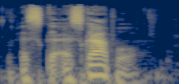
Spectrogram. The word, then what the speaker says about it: Episcopal: How do you say it again, dude? This one gets me every fucking time. – Actually, you got it right. Episcopal.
